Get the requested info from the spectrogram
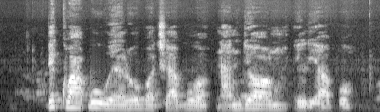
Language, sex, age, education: Igbo, male, 46-60, tertiary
